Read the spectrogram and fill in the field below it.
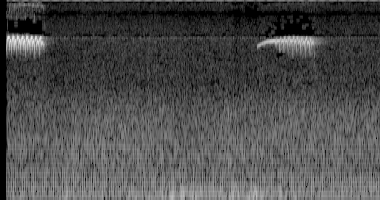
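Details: Cedar waxwing on a small island near Winter Harbor, Maine, giving two very high, thin, lisping notes about two seconds apart, over a faint low hum.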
